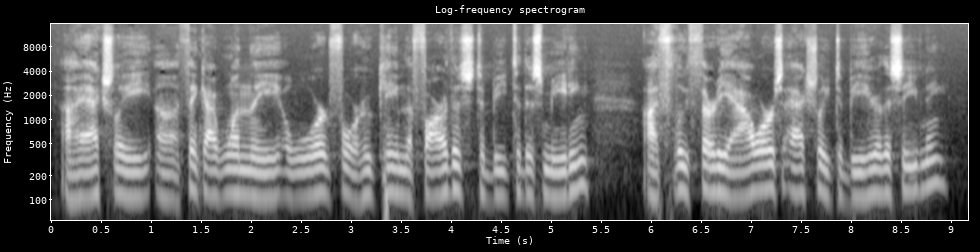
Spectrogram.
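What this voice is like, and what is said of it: Slightly hoarse, froggy voice. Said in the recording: “my voice sounds a little froggy”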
